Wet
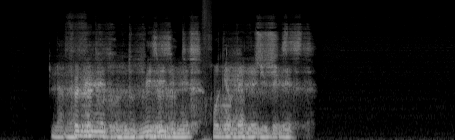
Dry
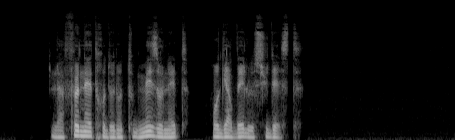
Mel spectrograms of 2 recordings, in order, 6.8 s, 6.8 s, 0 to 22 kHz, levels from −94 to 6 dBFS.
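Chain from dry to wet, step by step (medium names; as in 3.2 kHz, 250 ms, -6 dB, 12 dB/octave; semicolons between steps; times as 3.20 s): in parallel at +2 dB: compression, threshold -35 dBFS, peak gain reduction 16 dB; on the sum: gated-style reverb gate 230 ms rising, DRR -2.5 dB; 2.68–3.44 s: decay stretcher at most 67 dB/s; trim -7 dB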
